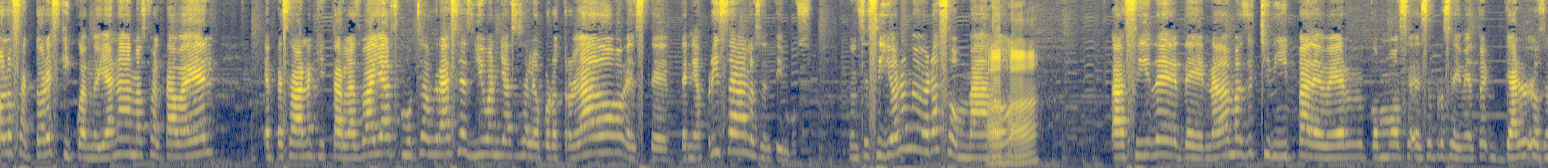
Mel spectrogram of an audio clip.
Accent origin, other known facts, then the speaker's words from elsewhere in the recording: Mexico; vengo de México a verte, soy tu fan número uno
